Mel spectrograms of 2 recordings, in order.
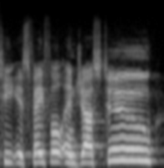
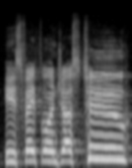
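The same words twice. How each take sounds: First: Said in the usual way. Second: Louder, higher, with conviction; like you mean it. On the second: Shown as a demonstration. Preacher urging the room to say it with conviction. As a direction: call it out and mean it. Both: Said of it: "say it like you mean it".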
